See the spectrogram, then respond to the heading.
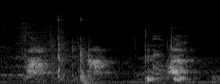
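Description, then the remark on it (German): A dog barks a few times, short sharp yelps in an uneven rhythm, fairly quiet against faint background noise. “Sorry, der Hund.”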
